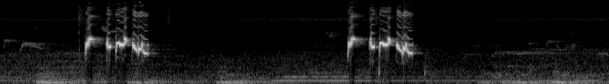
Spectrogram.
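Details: Red-whiskered bulbul singing in the morning for voice training: two slurred, warbling phrases of quick whistles about 2.5 seconds apart, with a constant low droning hum behind.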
